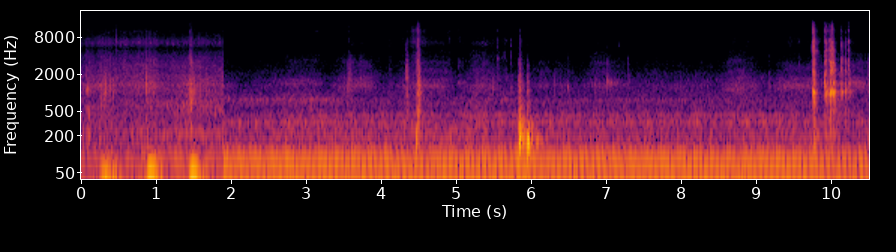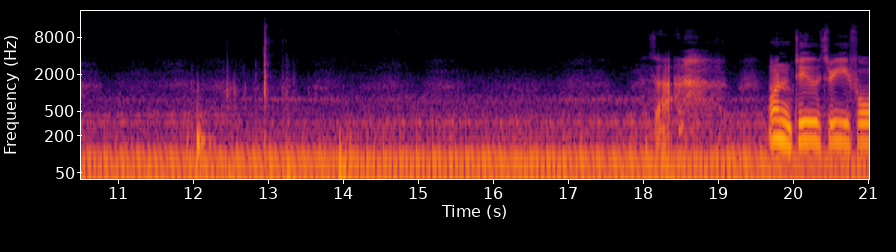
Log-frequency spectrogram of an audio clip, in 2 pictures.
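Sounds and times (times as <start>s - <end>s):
vehicle engine humming: 0.0s - 21.0s.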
